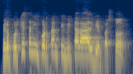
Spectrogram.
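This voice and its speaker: A man with a Colombian accent preaching a lively sermon as pastor, calling out to the congregation and acting out little scenes. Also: sits high, brisk, lo-fi sound. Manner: animated, calls out to the congregation, acts out little scenes.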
